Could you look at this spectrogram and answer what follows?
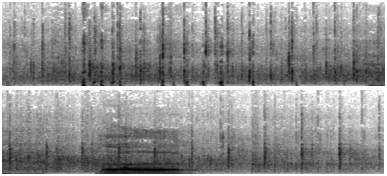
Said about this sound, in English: Oh, give him a clap of faith.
